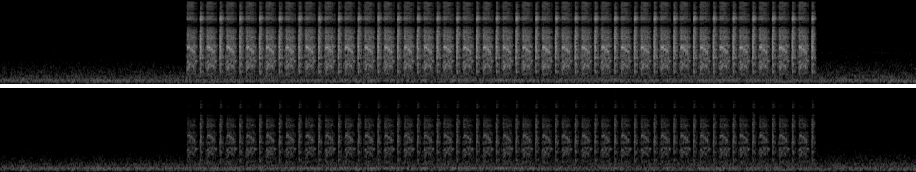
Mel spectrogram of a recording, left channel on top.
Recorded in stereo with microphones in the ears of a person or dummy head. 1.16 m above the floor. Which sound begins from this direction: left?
A camera shutter, at 1.9 s.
